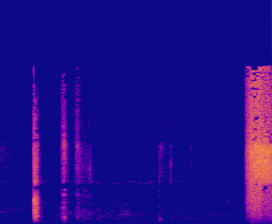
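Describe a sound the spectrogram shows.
A glass lid clanks onto a pan.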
